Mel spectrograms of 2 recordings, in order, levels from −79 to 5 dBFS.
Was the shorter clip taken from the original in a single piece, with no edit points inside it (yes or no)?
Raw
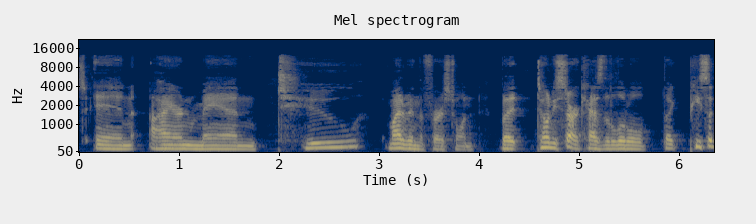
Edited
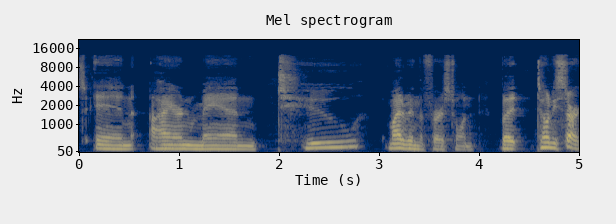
yes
